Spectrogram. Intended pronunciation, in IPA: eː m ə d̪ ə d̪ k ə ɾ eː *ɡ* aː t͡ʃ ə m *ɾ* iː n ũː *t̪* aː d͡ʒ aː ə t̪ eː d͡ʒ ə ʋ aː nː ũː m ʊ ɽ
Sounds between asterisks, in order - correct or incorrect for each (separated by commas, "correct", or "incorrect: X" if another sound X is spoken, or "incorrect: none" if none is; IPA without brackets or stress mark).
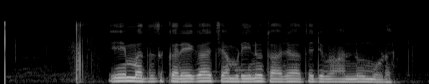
correct, incorrect: ɽ, correct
